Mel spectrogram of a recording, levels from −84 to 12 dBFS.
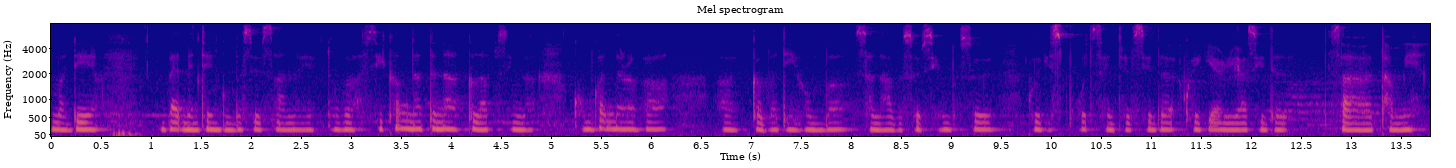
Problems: background sounds at intervals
